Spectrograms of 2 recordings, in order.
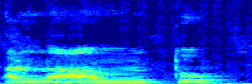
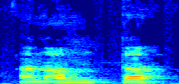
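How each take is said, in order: First: The word ends with a 'u' vowel. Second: The word ends with an 'a' vowel. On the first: The speaker calls it wrong. "इन्होंने पढ़ लिया इसको पेश" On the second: The speaker calls it right. "अनामता जबर था"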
